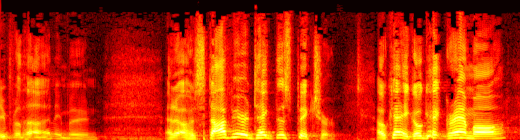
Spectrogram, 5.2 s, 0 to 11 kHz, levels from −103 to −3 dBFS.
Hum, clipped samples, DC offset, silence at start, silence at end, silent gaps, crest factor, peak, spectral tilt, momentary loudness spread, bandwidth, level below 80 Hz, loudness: none; under 0.1%; under 0.1%; 0 s; 0.15 s; none; 18 dB; 0 dBFS; -3.5 dB/octave; 20 LU; 10.5 kHz; -56 dBFS; -17 LUFS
